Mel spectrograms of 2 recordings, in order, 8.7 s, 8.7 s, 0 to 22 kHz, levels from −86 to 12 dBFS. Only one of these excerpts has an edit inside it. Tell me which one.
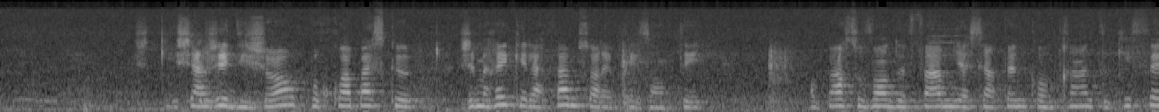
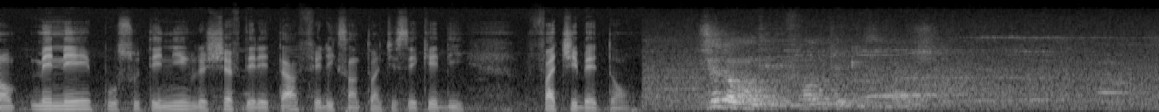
second; 1 cut; at 4.8 s

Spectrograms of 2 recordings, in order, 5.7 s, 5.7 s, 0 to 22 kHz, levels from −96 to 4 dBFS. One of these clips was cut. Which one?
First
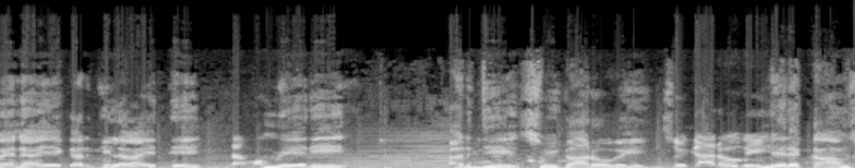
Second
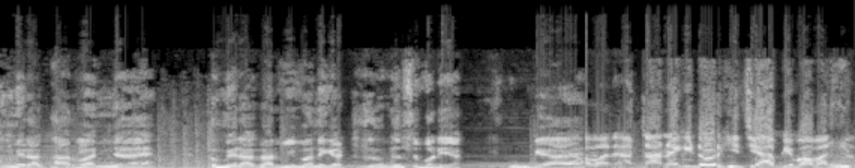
second; 1 cut; at 3.9 s

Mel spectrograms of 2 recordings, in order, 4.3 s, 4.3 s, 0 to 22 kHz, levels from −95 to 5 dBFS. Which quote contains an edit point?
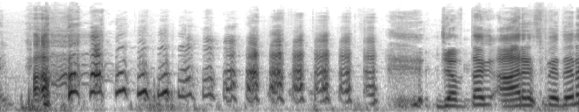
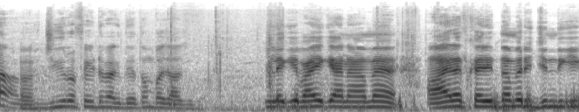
second; 1 cut; at 2.0 s

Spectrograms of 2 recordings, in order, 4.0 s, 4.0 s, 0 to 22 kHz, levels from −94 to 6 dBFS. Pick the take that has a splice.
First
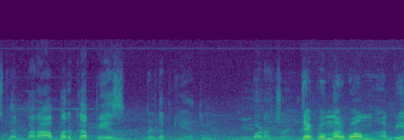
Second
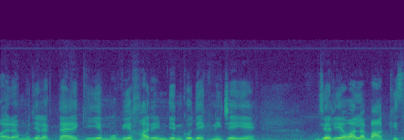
first; 1 cut; at 2.9 s

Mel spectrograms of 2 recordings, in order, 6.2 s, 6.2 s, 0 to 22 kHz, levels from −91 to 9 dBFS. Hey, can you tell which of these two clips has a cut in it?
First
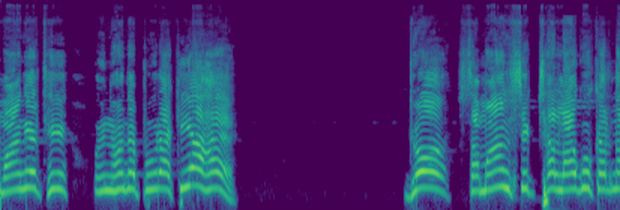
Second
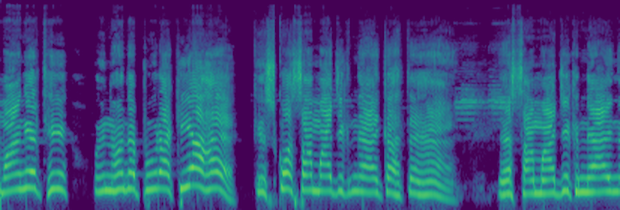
second; 1 cut; at 2.4 s

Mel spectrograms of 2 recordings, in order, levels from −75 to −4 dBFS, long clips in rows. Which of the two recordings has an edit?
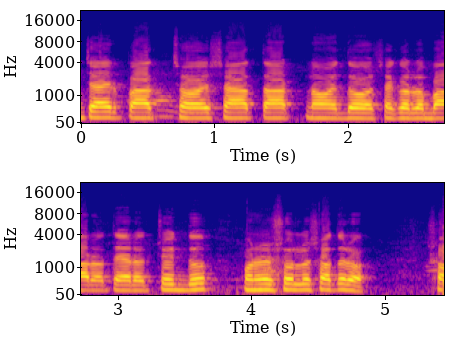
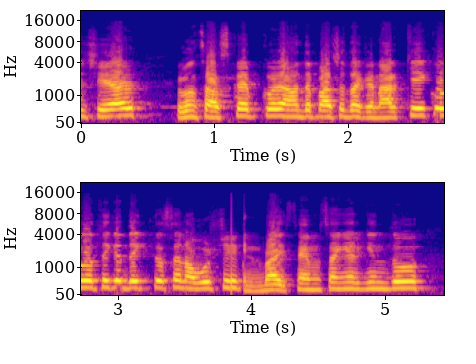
second; 1 cut; at 3.9 s

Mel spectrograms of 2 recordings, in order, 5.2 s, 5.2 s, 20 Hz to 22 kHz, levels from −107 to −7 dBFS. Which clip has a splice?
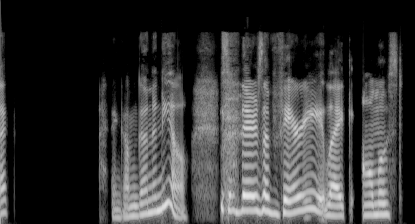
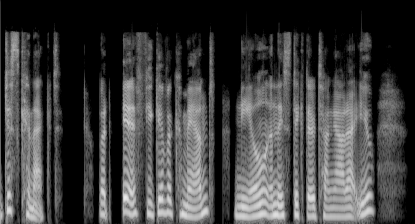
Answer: second; 1 cut; at 2.8 s

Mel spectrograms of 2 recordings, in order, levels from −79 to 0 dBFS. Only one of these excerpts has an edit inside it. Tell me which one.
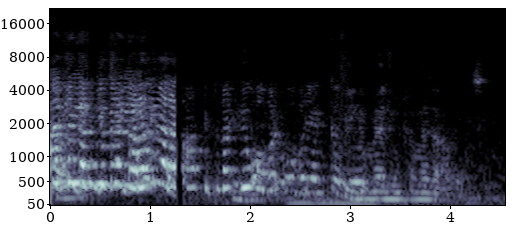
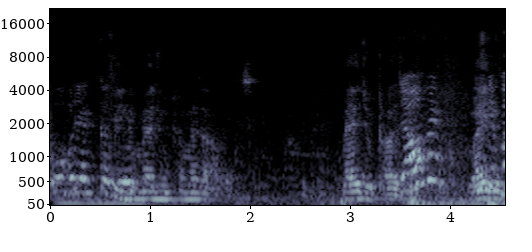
first; 1 cut; at 1.3 s

